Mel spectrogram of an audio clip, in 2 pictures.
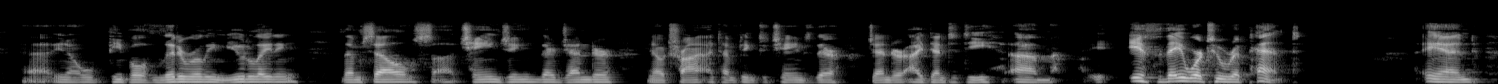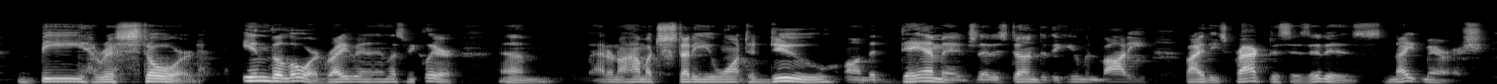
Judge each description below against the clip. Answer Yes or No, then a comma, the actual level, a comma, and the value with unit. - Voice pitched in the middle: No, low, 115 Hz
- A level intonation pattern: Yes, narrow, 2.2 semitones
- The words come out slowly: Yes, slow, 130 wpm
